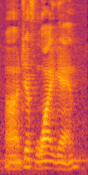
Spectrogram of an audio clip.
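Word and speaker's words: Jeff Wigand: on a true story Jeff wagon is how you pronounce his name and it'll be interesting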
